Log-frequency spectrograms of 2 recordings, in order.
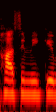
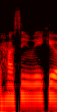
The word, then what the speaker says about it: Hatsune Miku: I had like little knowledge, I guess, about Hatsune Miku before, or sorry, Hatsune Miku. I keep saying her name wrong. I had little knowledge about Hatsune Miku before she came to Fortnite.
